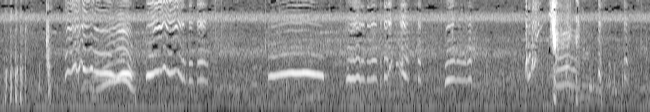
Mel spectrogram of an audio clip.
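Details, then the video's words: Monkey calling while being fed: a series of clear, tonal, arched calls that rise and then fall, some long and drawn out, some short, with a sharp click near the end. "Monkey sound video"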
